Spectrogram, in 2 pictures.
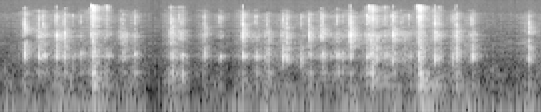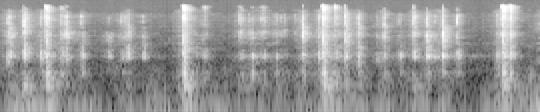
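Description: Faint typing on a computer keyboard: a quick run of keystrokes with a brief pause a little before halfway.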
